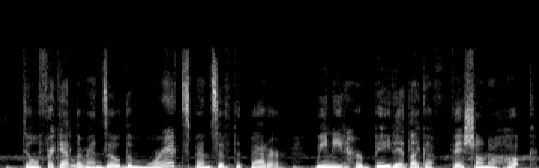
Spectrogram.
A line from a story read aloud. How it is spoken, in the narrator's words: Tiana said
